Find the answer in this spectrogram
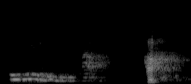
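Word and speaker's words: אוריה: Yes, it does sound wrong, but it's not. Yep. Uriya.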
